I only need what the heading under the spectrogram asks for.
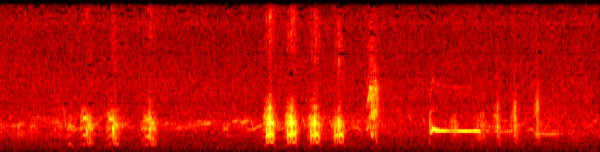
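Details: A common redshank on the Yazva River, Perm Krai, Russia, gives a loud, ringing piping call: short clear notes in quick runs of three to five, then a drawn-out whistle, over a quiet background.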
